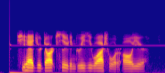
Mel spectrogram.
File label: male 2k; FILTERED SOUND; IIR and FIR Filters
